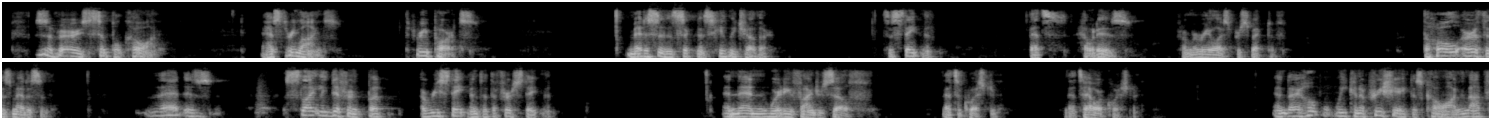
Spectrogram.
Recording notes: via Zoom from his home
